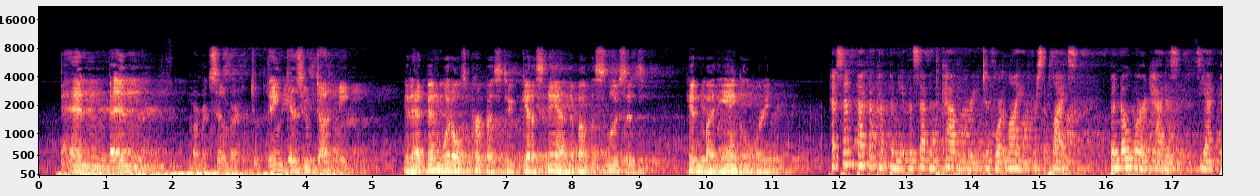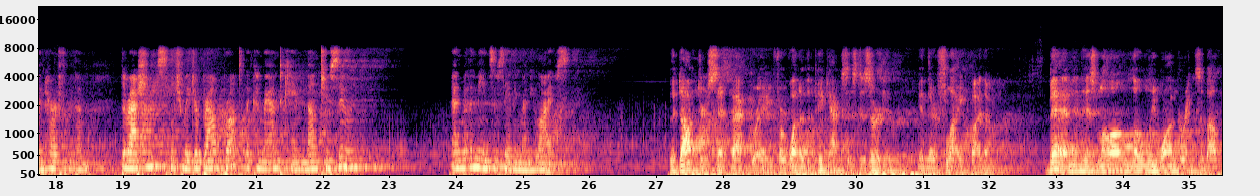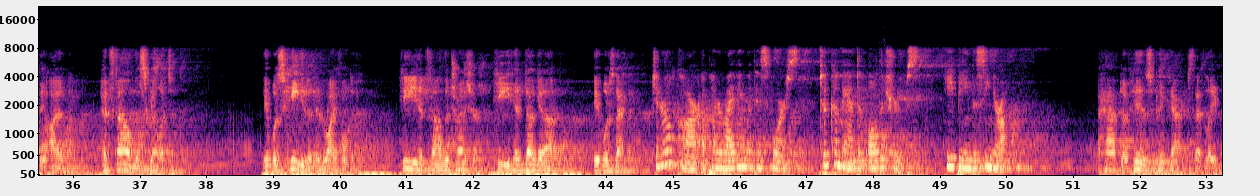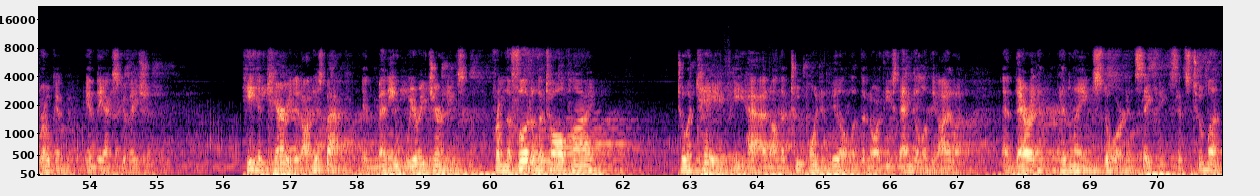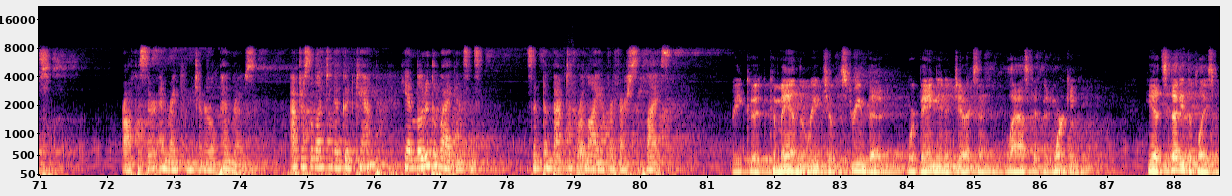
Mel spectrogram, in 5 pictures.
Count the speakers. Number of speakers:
3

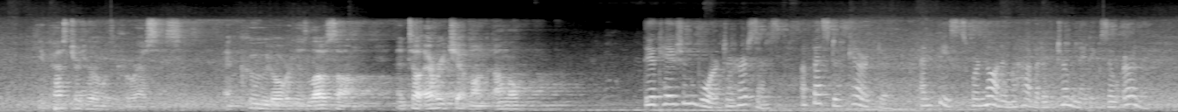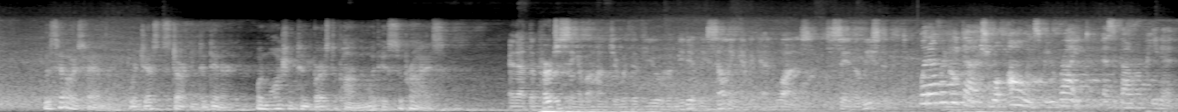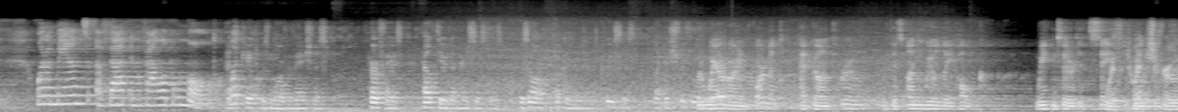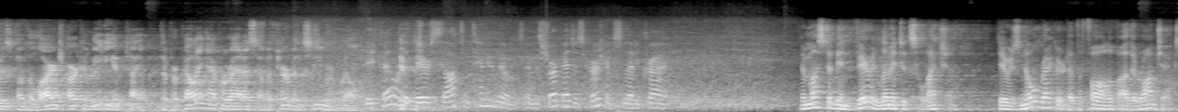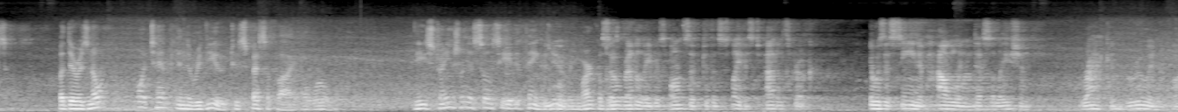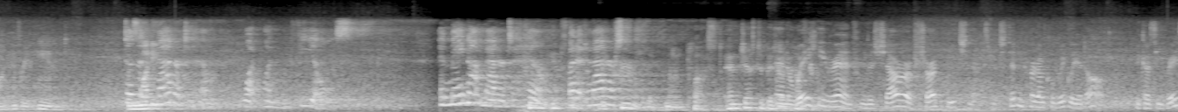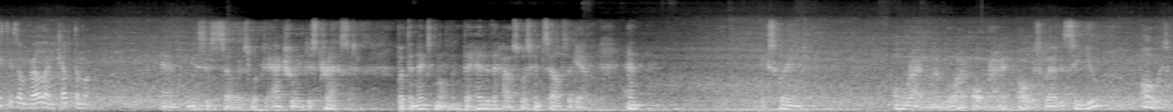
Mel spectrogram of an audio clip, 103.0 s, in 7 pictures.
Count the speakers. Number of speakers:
10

